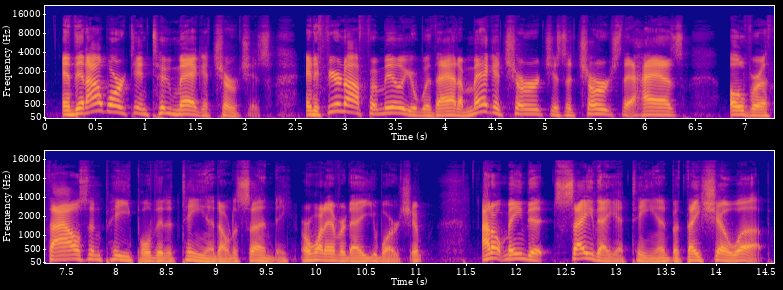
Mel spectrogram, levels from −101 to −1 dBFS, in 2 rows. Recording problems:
none

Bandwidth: 15 kHz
